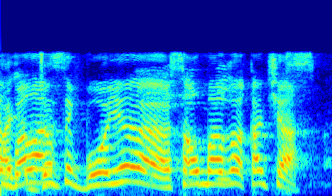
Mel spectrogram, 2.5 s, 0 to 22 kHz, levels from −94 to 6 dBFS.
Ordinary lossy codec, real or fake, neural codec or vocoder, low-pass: none; real; none; 7.2 kHz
